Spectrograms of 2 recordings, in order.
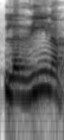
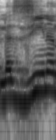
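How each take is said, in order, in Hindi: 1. बीच का व्यंजन नरम है, इसमें कोई सीटी नहीं है। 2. बीच का व्यंजन सीटी वाला, सीटी जैसा 'z' है। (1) "बल्कि लज़ीना पढ़ना है" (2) "नहीं करना है"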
